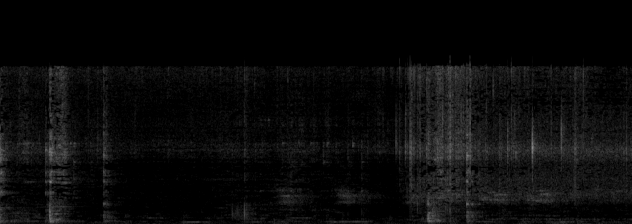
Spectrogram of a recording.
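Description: Oil sizzling under a besan-stuffed paratha frying on a tawa, with a few short knocks in the first second; the sizzling grows louder and denser about four seconds in.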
